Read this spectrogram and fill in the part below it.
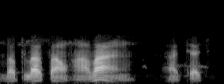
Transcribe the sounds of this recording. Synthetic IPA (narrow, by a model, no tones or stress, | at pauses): bɐplasãwɦã̰ʋaŋ | atːt͡ʃʰat͡ʃʰ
